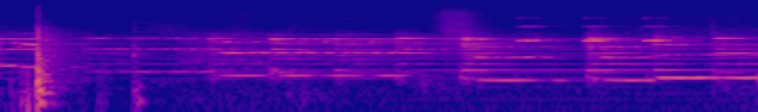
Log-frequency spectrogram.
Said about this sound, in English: Oh, Lord have mercy. The podcast gets to hear the doorbell.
